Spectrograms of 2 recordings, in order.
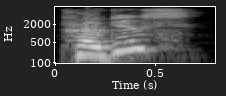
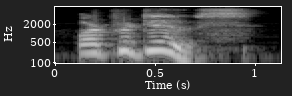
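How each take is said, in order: First: Produce with the first syllable stressed, said higher and louder; stress on PRO. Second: Produce with a weak schwa first syllable and stress on duce. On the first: Teacher showing the noun, stress on PRO. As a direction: hit PRO in Produce, rising tune. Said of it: "another example of how the I P A can be useful". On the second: Teacher showing the verb, stress on the second syllable. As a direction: say produce as pruh-DUCE, falling. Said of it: "the pronunciation changes the parts of speech". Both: Shown as a demonstration.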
